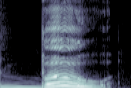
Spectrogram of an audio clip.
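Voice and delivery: high, loud mock-spooky "Boo"; a hammed-up ghost boo from the telegram.

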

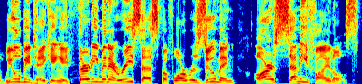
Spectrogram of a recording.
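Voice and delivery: high, loud stadium announcer. Pretend. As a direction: boom it out over the arena. Arena announcer addressing the crowd.

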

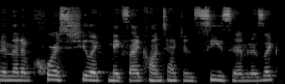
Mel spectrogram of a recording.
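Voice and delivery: ordinary talk

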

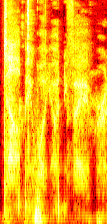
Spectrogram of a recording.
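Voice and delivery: fast, soft whisper. Pretend. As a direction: hush it, eager. Whispered reply in the bit.

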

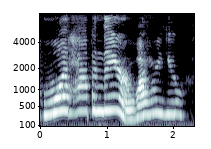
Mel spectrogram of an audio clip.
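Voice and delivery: high-pitched, drawn-out puzzlement; puzzled, high retelling; baffled reaction. Retold or imitated. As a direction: act out bewildered wondering, pitched well up. Quoting own puzzled reaction.

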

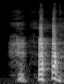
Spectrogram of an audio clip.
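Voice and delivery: sudden high loud laugh; burst of laughter. Real, not acted. Host laughing at a ten out of ten review, loud laugh. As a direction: laugh out at the joke.

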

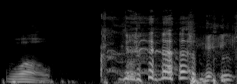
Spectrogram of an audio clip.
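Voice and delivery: usual speaking voice

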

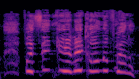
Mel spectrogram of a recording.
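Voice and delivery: high, squeaky crying excuse; mock-tearful whining; whiny pleading. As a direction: whimper the lie like a scared kid. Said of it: "Sabia nem mentir".

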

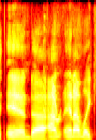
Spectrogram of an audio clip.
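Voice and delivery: normal talking voice

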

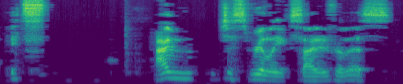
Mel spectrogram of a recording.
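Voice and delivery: ordinary talk

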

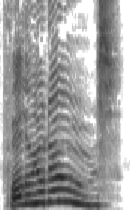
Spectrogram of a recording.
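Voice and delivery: high, loud, drawn-out call; mock slogan shout. Joking to co-host about following the stink, mock slogan shout. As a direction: belt out a silly catchphrase.

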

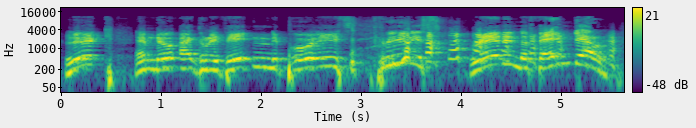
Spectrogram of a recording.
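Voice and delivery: high, strained mock Scottish voice, laughing through it; constipated-sounding Scottish impression; strained Scottish accent. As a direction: squeeze out a hammed-up Scottish voice while laughing. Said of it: "why is yours constipated".

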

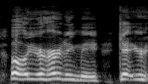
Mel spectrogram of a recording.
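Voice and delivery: hammed-up victim cry; mock pained protest. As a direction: squeal as if your wrist is grabbed. Grabbed girl protests being hurt.

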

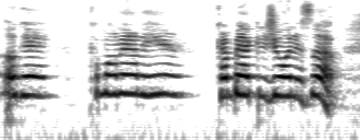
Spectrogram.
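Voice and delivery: high, sing-song parent voice; gentle invitation. Acted. Parent welcoming calmed child back, gentle and high. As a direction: coax a child out in a light high pitch.

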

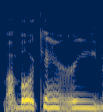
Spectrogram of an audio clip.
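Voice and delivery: slow Southern drawl; put-on slow Southern voice; Southern accent. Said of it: "I do that accent a lot".

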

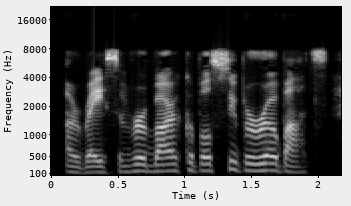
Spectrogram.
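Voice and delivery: loud dramatic narration; narrator voice. Acted. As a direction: boom it out like a trailer. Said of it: "your best narrator voice".

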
